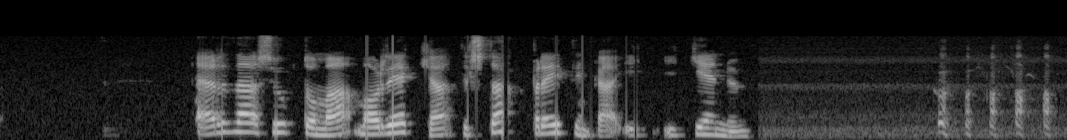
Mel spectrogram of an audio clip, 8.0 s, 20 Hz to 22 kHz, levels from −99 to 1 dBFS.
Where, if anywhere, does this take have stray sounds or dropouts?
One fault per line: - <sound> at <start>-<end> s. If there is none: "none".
- dropout at 3.8-3.8 s
- laugh at 7.0-7.9 s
